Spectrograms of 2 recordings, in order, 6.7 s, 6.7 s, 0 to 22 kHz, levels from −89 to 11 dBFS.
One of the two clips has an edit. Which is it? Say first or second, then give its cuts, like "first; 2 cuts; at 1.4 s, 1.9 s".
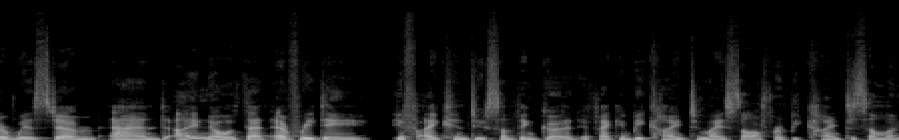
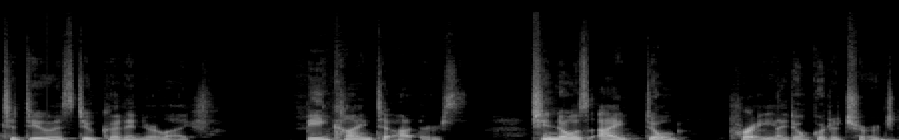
second; 2 cuts; at 4.0 s, 5.8 s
